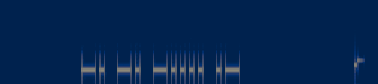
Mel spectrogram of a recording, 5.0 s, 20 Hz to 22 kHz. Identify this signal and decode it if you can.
Morse code, heard as a keyed tone, about 20 wpm, 700 Hz. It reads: NN6A
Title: Common Cut Numbers - 4-Digit 20wpm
